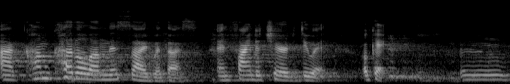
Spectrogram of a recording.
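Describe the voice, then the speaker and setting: Amid noticeable background noise and audible room echo, a woman with a fairly high pitch speaks in an animated tone at a moderate pace, using ordinary pitch variation and long, frequent pauses. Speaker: glass artist and historian giving a talk. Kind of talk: conference talk. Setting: stage with audience. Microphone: poor audio in places.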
